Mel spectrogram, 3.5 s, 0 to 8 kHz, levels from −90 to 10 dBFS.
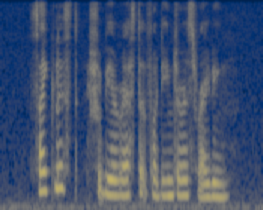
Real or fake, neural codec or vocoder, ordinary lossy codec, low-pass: real; none; none; none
